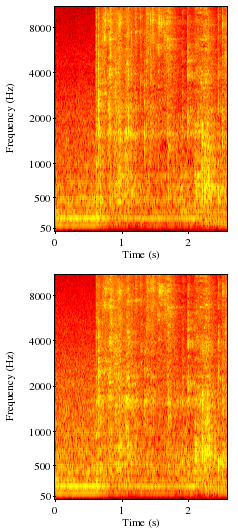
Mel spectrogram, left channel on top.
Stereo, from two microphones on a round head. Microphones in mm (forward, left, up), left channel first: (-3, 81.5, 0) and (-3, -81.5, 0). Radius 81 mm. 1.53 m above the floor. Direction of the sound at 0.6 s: 25° left (ahead or behind).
